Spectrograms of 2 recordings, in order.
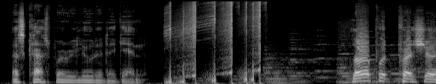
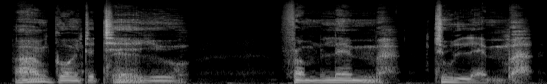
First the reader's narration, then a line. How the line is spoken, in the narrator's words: she growled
